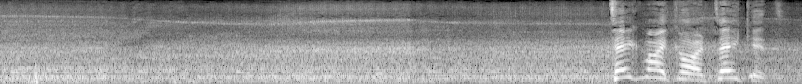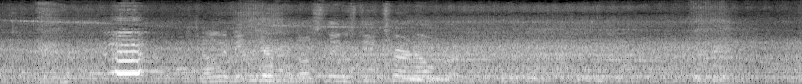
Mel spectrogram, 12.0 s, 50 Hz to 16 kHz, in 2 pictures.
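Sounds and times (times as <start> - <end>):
diesel engine under load: 0.0 - 12.0.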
